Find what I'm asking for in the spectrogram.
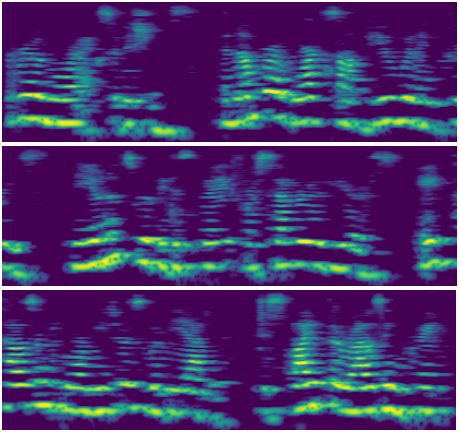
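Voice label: female speech; SiSEC10; underdetermined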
